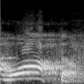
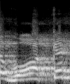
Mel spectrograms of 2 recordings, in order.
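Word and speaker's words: walked: ये वॉकड नहीं है, वॉकड नहीं है, ये है वॉक और ईडी लगा दिया तो ये हो जाएगा वॉक्ड, वॉक्ड, वॉक्ड।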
